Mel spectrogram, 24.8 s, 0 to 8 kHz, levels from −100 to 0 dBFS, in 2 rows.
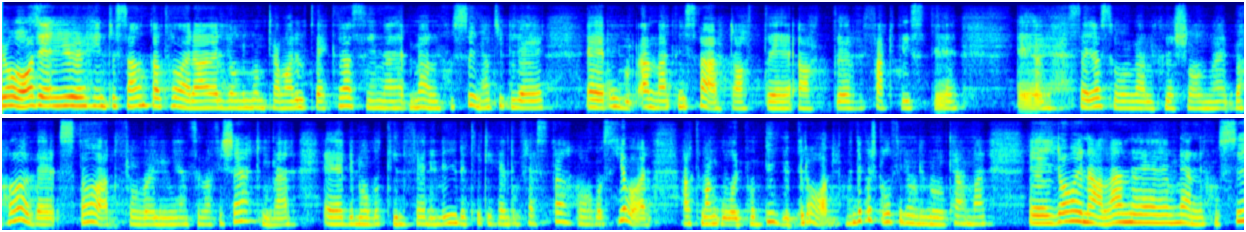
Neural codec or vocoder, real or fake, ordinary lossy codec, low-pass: codec, 24 kHz, 1 kbps, SNAC; fake; none; 7.2 kHz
